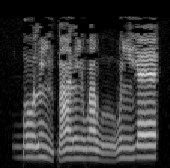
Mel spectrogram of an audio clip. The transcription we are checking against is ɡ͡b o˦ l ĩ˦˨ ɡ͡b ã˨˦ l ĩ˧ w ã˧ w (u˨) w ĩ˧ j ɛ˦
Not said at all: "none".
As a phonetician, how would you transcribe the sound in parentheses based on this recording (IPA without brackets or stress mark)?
u˨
